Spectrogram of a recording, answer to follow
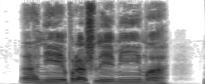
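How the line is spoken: Sad mutter. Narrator (Russian): неожиданно грустно пробормотал он

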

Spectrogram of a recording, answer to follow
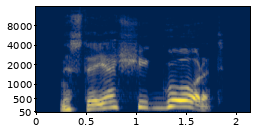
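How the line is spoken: Exclaiming. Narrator (Russian): воскликнул Бах

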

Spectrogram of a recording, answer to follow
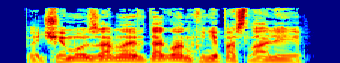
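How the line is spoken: Menacing question. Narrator (Russian): грозно спросил Одинцов

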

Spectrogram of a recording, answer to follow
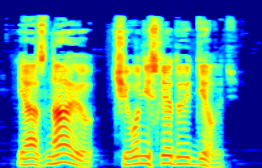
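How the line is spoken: Calm reply. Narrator (Russian): неожиданно спокойно ответил ему Тамура

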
